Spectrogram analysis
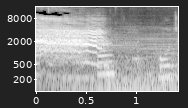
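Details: Newborn boy just after delivery, described as lying upside down in the womb: loud, high-pitched wail fading into quieter fussing; a vigorous normal birth cry.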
